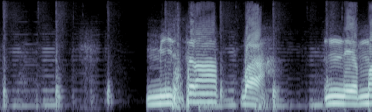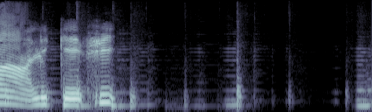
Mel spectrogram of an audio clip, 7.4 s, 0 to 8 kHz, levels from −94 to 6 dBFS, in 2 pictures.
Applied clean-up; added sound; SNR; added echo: neural mask model RNNoise.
